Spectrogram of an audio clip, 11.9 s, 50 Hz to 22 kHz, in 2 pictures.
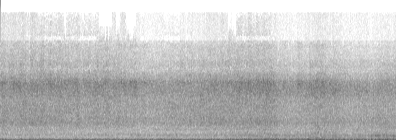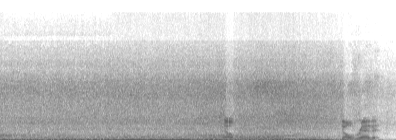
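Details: GMC Denali 6.2 V8 with a BTR stage 2 truck cam, 2800 stall converter and new headers and pipe, on its first start: deep, loping idle with an uneven chop of about three to four beats a second.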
